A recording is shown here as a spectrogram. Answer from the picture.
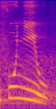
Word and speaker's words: funil: Na letra C, fúnil e funil. Será que é correta essas duas pronúncias? Bom, aí é que tá, né? Aqui no caso dessa palavra não é aceitável, tá, turma?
